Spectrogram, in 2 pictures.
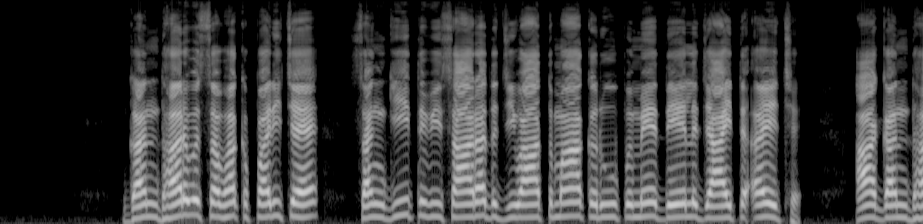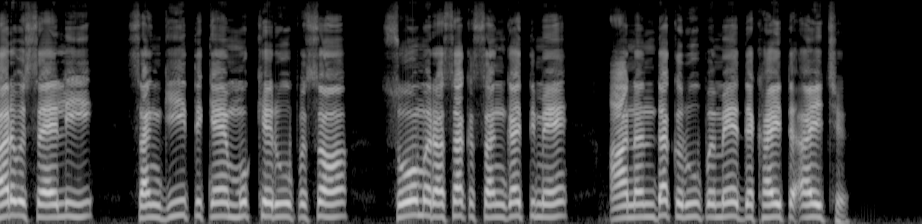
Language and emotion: Maithili, neutral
